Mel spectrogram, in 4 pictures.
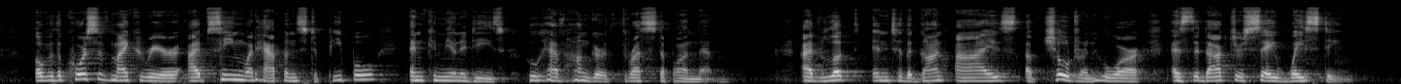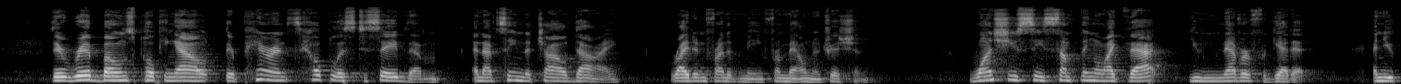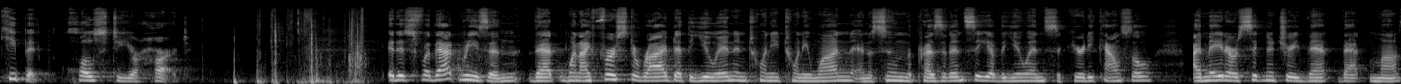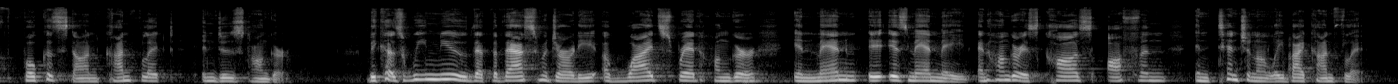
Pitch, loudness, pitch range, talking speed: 170 Hz, -24 LUFS, 155-185 Hz, 145 wpm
